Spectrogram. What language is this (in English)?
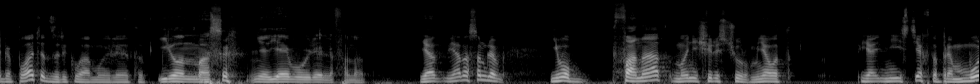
Russian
